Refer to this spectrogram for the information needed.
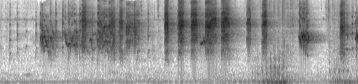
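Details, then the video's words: Newly acquired pet budgerigars chattering in a rapid run of scratchy, high squawks and chirps, growing into evenly spaced harsh notes. "New Budgie Birds Sounds"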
